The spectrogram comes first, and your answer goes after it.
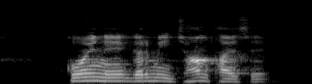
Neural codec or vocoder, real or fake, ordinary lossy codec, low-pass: none; real; AAC, 48 kbps; 9.9 kHz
